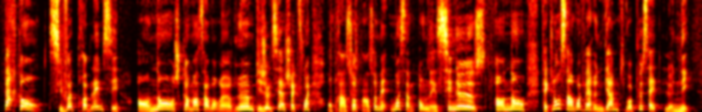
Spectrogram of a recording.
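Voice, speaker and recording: A woman's voice: a little high, fairly quick, few pauses. A woman with a Québécois accent presenting a sponsored health segment, chatty and persuasive. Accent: Québécois French.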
